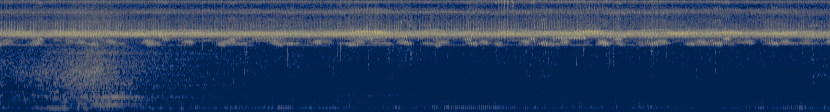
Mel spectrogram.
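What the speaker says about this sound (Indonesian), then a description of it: "Hampir semua wadah nampan plastik ini dipenuhi dengan jangkrik yang sedang bertelur kawan" A faint, continuous chorus of crickets chirping in a shrill, steady drone from plastic breeding trays, with soft low background rumble and no voices.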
